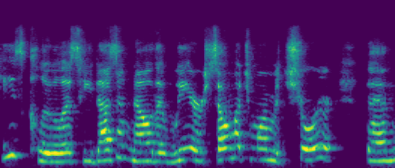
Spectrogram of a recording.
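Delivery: normal talking voice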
